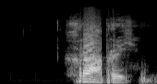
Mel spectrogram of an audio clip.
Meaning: brave, courageous (strong in the face of fear)
- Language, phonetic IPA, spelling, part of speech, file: Russian, [ˈxrabrɨj], храбрый, adjective, Ru-храбрый.ogg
